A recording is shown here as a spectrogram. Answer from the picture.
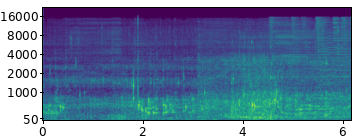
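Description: Muffled underwater bubbling and gurgling of scuba divers' exhaled regulator bubbles, heard through a camera's waterproof housing. It grows louder about two seconds in.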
